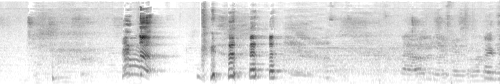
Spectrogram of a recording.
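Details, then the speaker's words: Hiccups from a girl who hiccups all the time and takes medication for it, painful: short abrupt voiced gulping sounds in quick succession amid laughing, talk and background music. "why you taking a video of me hiccuping my friend has to take medication so she won't hiccup hiccups all the time"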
